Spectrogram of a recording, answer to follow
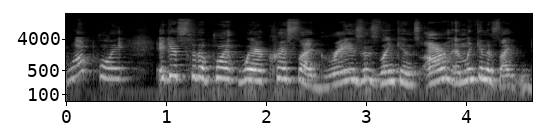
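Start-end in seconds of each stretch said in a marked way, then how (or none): none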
